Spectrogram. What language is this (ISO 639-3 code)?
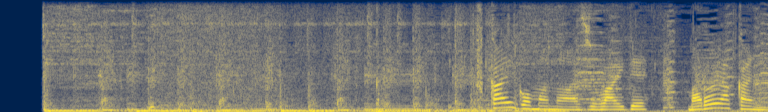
jpn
